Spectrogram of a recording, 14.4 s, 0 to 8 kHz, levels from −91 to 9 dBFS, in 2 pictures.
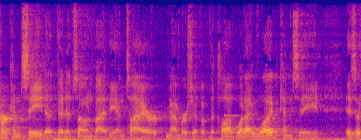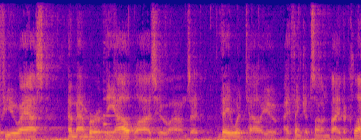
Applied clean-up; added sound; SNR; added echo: none; Plucked string instrument; 16 dB; reverberation time 1.6 s.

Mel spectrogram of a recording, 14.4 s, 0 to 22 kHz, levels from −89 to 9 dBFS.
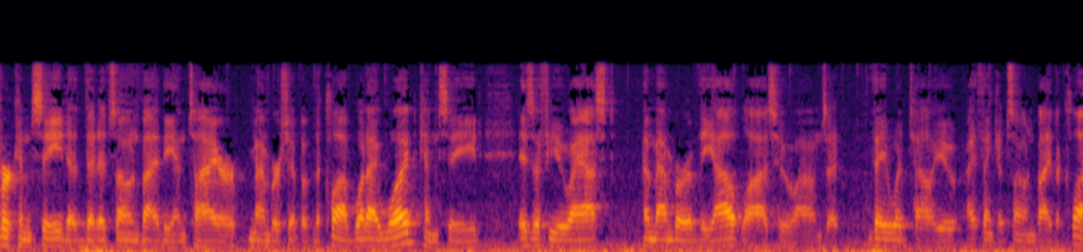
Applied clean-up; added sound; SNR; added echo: none; none; none; none.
